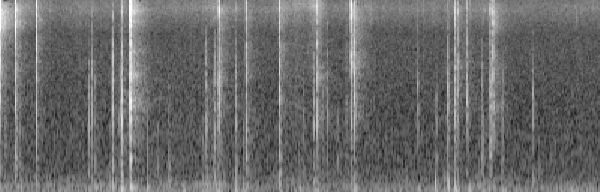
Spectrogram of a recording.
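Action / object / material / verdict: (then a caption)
tap / plastic gem stickers on paper backing tapped with acrylic nails / acrylic plastic / none. Long teal acrylic nails tap and click on a flat sheet of clear and blue faceted plastic gem stickers on white paper backing. The result is a quiet, irregular series of short, dry clicks with bright, crisp tops and a low soft thump beneath.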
